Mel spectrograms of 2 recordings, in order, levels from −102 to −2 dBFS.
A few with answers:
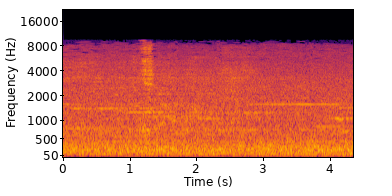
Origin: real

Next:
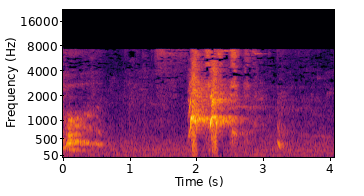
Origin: real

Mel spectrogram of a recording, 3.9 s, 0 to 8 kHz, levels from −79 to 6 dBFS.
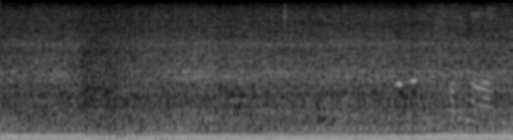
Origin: real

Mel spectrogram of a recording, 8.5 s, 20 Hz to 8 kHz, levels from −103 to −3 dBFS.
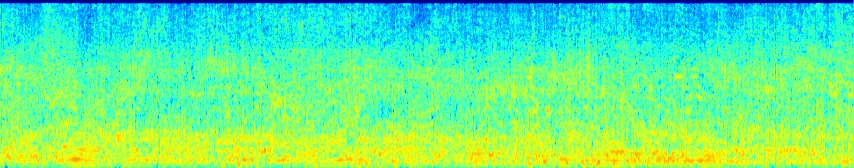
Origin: fake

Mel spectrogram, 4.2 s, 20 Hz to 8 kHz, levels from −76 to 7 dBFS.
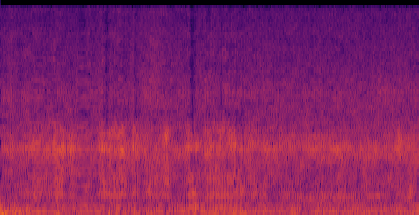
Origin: fake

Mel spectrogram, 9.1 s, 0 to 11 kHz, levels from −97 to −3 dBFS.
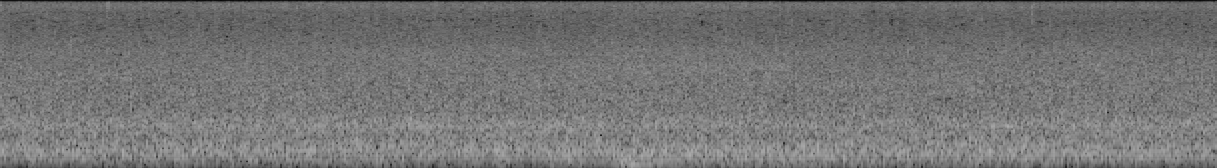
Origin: real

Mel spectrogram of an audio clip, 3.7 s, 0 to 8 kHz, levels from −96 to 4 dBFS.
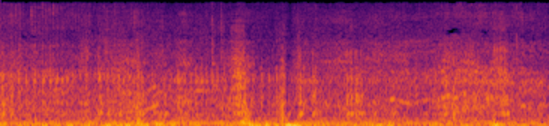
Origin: real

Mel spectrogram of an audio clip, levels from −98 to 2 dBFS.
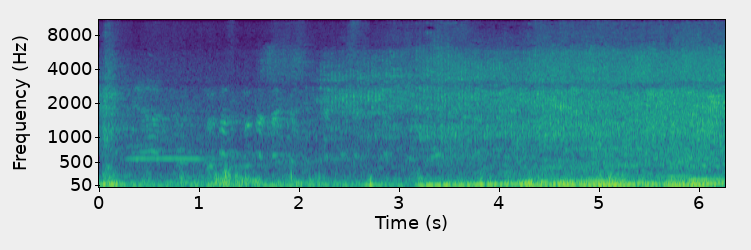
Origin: real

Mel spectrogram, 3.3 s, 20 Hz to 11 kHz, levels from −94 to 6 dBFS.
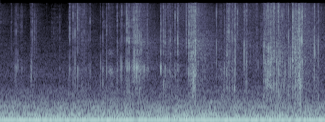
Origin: real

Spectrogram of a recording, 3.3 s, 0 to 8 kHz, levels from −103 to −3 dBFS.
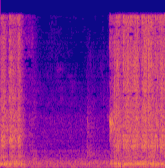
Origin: fake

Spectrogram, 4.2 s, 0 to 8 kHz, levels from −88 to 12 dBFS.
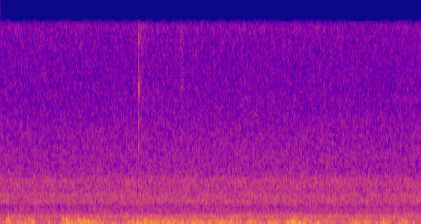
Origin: fake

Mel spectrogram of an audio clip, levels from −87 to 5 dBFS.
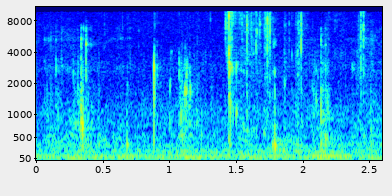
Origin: real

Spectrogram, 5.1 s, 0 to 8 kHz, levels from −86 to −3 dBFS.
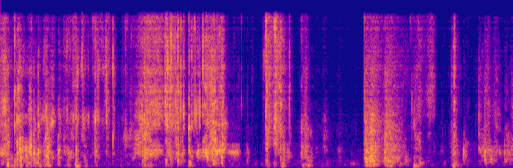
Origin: fake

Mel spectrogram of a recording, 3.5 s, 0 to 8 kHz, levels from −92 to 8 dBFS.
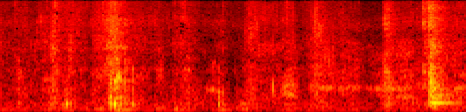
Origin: real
